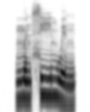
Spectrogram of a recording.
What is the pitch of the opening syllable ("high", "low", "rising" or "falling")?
high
